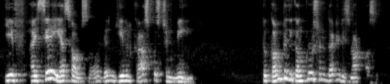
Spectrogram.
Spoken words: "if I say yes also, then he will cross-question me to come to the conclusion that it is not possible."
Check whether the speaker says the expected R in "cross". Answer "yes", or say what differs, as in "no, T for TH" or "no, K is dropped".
yes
